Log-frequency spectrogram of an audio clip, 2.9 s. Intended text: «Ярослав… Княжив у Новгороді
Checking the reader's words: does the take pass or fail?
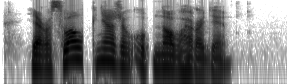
pass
